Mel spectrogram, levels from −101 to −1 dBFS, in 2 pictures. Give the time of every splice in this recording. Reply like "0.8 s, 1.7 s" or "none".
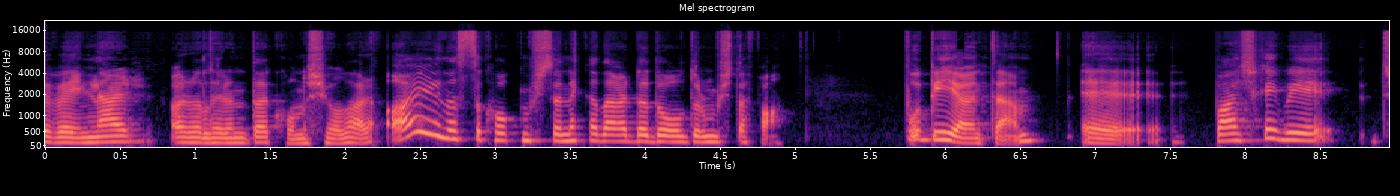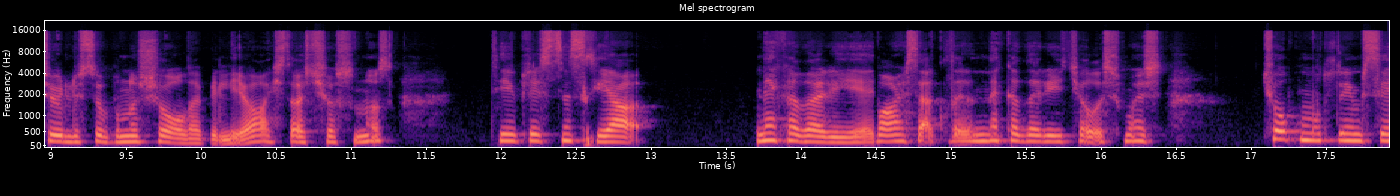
14.5 s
